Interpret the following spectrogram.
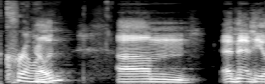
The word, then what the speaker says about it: Krillin: Rhymes with Thrillin'. It's Krillin.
